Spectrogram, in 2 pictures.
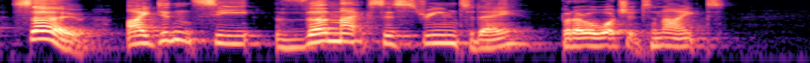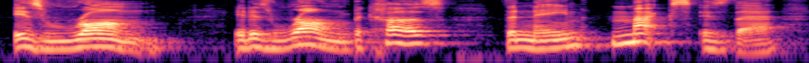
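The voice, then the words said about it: British accent. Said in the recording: “I speak with a British accent.”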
